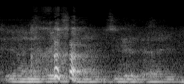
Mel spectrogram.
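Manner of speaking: sing-songy turtle. Acted. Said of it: "You can make it all sing-songy".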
